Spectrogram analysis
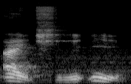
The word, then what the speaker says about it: iQIYI: So iQIYI, correctly pronounced iQIYI, is basically like your equivalent to Netflix, but Chinese.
